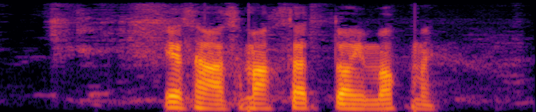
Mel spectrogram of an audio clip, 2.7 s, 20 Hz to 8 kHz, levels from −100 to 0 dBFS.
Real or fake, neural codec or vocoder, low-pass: real; none; 7.2 kHz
